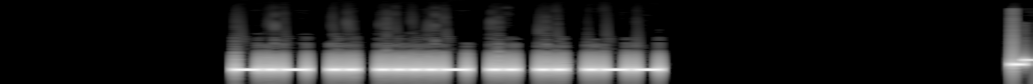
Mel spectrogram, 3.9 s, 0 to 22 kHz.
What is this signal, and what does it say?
Morse code, heard as a keyed tone, about 40 wpm, 700 Hz. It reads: KI4IIW
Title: USA Call Signs Repeated 3x 40wpm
